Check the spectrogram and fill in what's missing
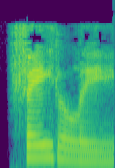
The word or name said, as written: fatally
